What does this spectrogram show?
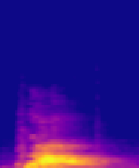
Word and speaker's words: plow: Plow. Plow has an ow sound, as in cow.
